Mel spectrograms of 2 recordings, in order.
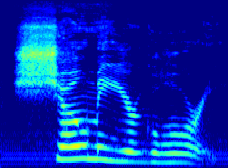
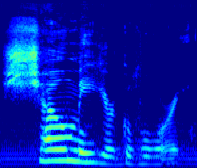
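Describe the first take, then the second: First: A bit louder, begging plea; urgent appeal; pleading cry. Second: Tender plea. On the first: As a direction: cry it out to God. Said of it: "So Moses is crying out". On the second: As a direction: ask gently out of love. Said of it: "a heart that is overflowing with love". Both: Retold or imitated.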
